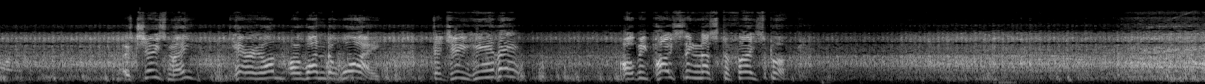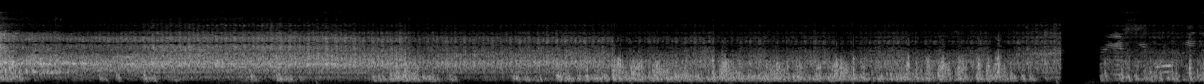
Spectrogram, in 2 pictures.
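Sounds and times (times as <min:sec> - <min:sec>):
car engine running through phone speaker: 0:00.0 - 0:24.0.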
